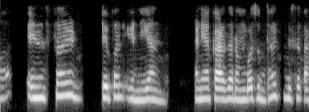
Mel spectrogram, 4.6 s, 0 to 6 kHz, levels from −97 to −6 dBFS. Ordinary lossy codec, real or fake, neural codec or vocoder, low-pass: none; fake; codec, 16 kHz, 8 kbps, FreqCodec, smaller model; 5.4 kHz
